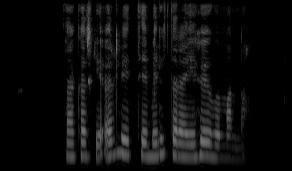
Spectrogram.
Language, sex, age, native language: Icelandic, female, 50-59, Icelandic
